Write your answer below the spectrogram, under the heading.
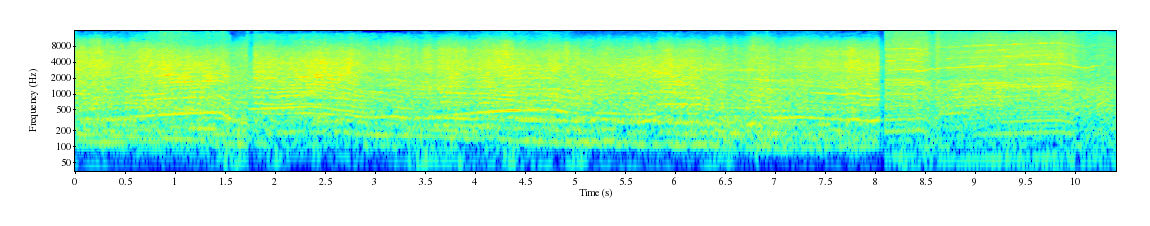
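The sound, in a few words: race cars in a racing video game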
